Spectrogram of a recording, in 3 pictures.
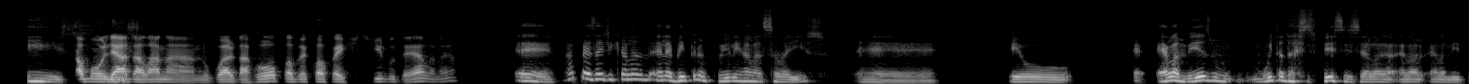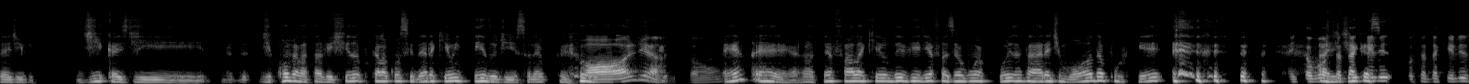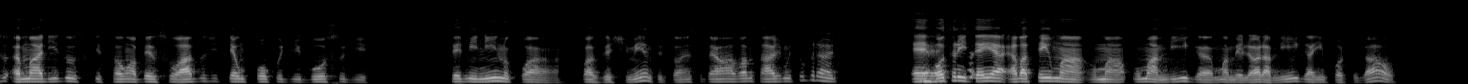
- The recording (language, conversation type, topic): Portuguese, advice, Como posso encontrar um presente bom e adequado para alguém?
- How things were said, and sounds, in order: laughing while speaking: "das vezes"; laugh; other background noise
